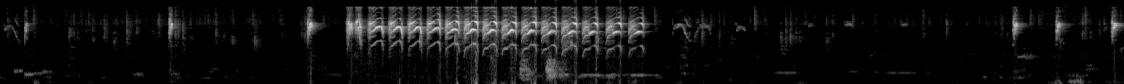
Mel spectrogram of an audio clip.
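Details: Crimson sunbird (sogon) singing in response to a lure recording: scattered high thin chirps, then a rapid three-second burst of sharp, hooked, high-pitched notes, followed by more sparse chirps.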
